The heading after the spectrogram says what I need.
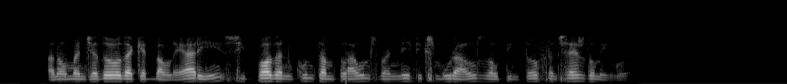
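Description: At 3.46 s the speech drops out for a brief hole of about 20 ms, with a hard edge on each side as the sound stops and restarts. This is packet loss filled with silence. A stretch of audio never arrived, and the receiver played nothing in its place. The gap's length fits a single lost 20 ms packet. Around it, the telephone band of roughly 250 Hz to 3.6 kHz from the G.711 coding can be heard.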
